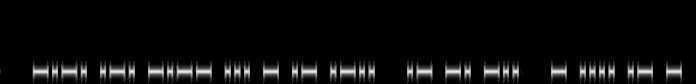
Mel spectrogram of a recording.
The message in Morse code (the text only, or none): CRYSTAL AND THAT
